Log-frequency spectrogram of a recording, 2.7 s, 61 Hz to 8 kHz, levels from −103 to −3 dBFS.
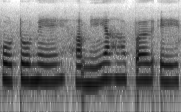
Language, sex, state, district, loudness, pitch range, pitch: Hindi, female, Maharashtra, Gondia, -16 LUFS, 235-255 Hz, 245 Hz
